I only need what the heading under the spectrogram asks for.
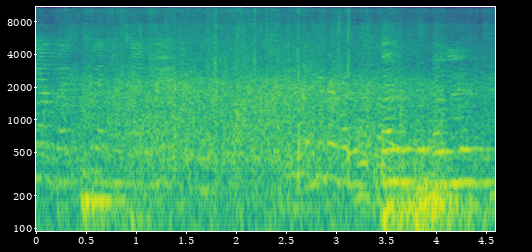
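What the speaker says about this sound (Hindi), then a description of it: "जोरदार तालियां बजती रहनी चाहिए।" Audience applause greets arriving guests at a school award ceremony for matric and intermediate exam toppers, a steady wash of clapping from a hall crowd with voices and murmurs mixed in throughout.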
